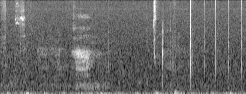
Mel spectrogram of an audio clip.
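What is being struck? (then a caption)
Hardcover comic book with cardboard cover. Long pointed nails tap on the printed cardboard back cover of a hardcover comic album lying flat on top of other books. A soft brushing rustle comes first, followed by a series of crisp, bright clicks that stop almost instantly, over a low, quiet background hum.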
